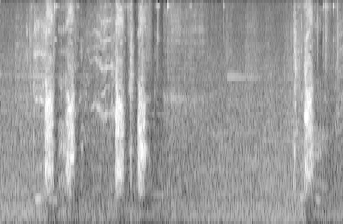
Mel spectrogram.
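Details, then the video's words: A small pet dog barks at windshield wipers during a car ride, giving short sharp barks in pairs, with a steady low road rumble underneath. "barking at windshield wipers"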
